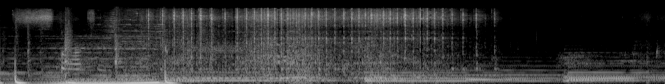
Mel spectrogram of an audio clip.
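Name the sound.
sewing machine stitching fabric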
